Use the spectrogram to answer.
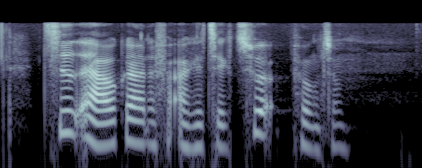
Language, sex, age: Danish, female, 18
